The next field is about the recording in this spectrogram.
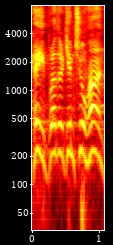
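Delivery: put-on loud calling shout. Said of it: "I shouted".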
